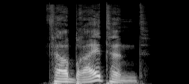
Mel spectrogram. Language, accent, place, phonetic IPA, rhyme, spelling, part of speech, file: German, Germany, Berlin, [fɛɐ̯ˈbʁaɪ̯tn̩t], -aɪ̯tn̩t, verbreitend, verb, De-verbreitend.ogg
- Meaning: present participle of verbreiten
